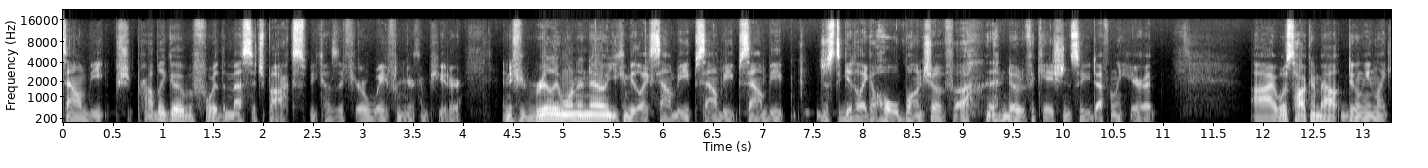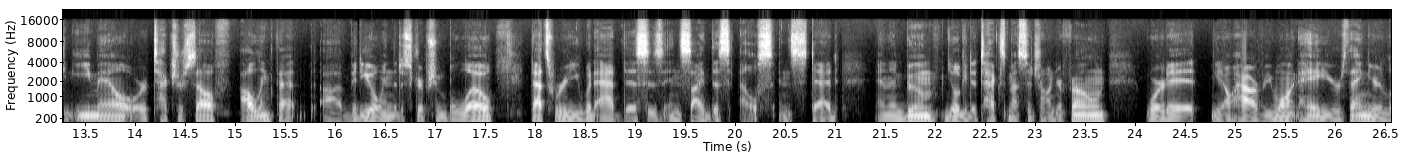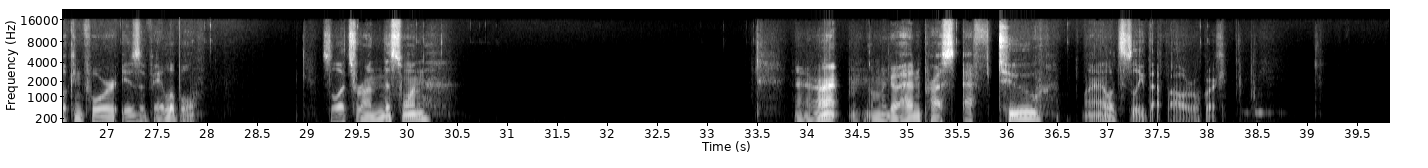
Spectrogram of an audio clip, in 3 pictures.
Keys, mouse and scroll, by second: 0.3 BackSpace, 0.7 BackSpace, 1.8 click, 2.8 Return, 3.4 v, 5.3 Return, 5.6 v, 5.8 Return, 6.4 Return, 6.7 v, 7.4 ctrl+s, 8.3 click, 9.1 middle click, 9.8 click, 18.4 click, 19.2 click, 19.7 click, 20.5 click, 27.1 click, 28.0 click, 29.4 click, 30.1 click, 30.6 click, 30.8 click, 32.9 click, 33.4 click, 35.4 click, 36.6-37.4 drag, 37.9 click, 38.3 F2.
